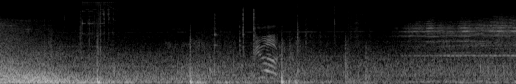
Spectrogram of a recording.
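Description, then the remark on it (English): An enemy air-support jet roars low and close overhead, its deep rumble loudest at the start and then easing off, with a few sharp thuds and brief voice-like sounds in the mix. “That jet is so close, Jesus.”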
